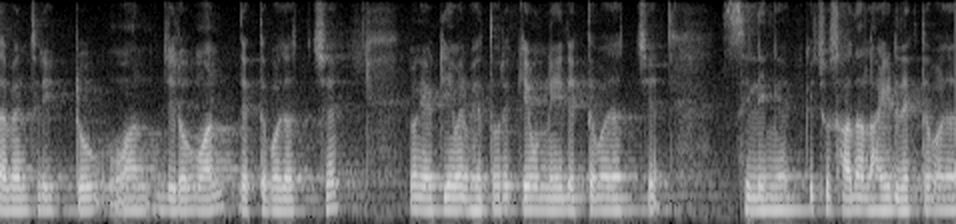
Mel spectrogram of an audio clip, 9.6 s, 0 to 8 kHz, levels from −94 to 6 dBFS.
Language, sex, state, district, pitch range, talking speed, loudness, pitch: Bengali, male, West Bengal, Malda, 125-130 Hz, 155 wpm, -19 LUFS, 125 Hz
